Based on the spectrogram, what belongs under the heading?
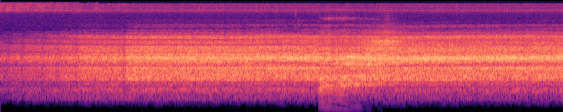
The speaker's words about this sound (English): Oh, let me see if I can show you what brown noise and air conditioner sounds like.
